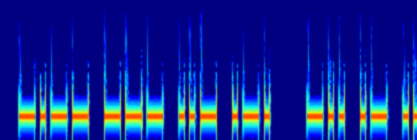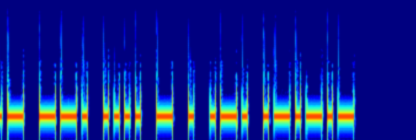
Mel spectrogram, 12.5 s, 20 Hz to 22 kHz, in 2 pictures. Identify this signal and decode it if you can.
Morse code, heard as a keyed tone, about 15 wpm, 700 Hz. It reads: YOUR DAUGHTER.
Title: Sentences from Top 1500 Words 15wpm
